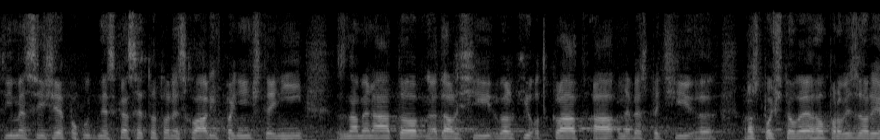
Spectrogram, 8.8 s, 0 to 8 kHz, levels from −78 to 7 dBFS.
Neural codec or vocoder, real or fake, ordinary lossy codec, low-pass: codec, 44.1 kHz, 7.8 kbps, Pupu-Codec; fake; AAC, 32 kbps; 7.2 kHz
